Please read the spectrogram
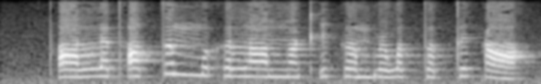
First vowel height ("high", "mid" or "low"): low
